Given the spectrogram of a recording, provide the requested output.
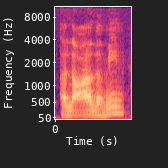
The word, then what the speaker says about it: العالمين: And then finally we have Al-Alameen. Ain is obviously, as you know, a very guttural sound, and to remember to not too much prolong the ending of this verse.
